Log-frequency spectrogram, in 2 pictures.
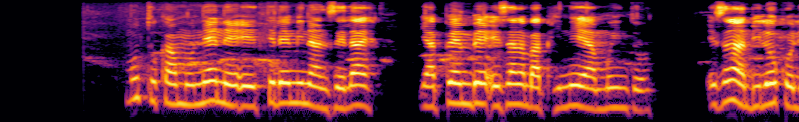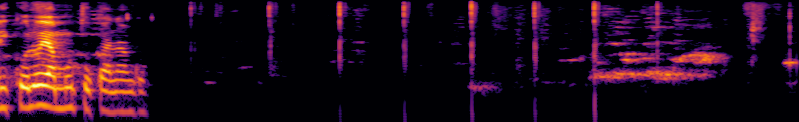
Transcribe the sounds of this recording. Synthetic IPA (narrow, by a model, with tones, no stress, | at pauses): mu˦tu˨ka˨mo˨nɛ˦nɛ˨e˨tɛ˦lɛ˦mi˦na˨nze˨la˦ | ja˨pɛ˦mbɛ˦e˨za˦na˨ba˨pi˨ne˦ja˨mwi˦ndo˦ | e˨za˦na˨bi˨lɔ˦kɔ˨li˨ko˨lo˦ja˨mu˦tu˨ka˨na˨ŋɡo˦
